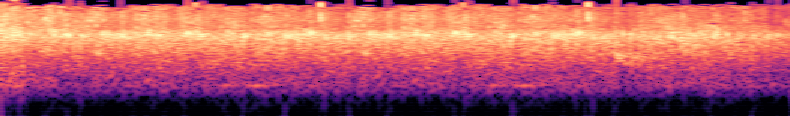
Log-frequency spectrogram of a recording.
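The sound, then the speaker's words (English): Sustained audience applause for a speaker, a dense steady wash of many hands clapping at high volume for about five seconds, with no voices standing out above it. “Okay, everybody, let's give our speaker a round of applause one more time.”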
